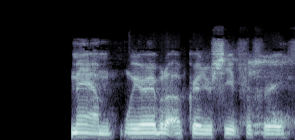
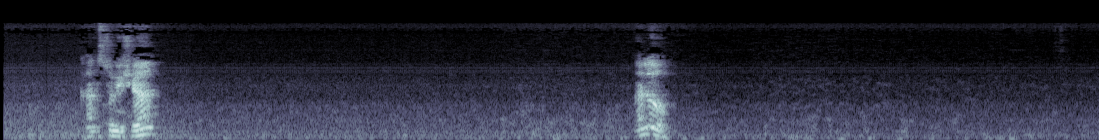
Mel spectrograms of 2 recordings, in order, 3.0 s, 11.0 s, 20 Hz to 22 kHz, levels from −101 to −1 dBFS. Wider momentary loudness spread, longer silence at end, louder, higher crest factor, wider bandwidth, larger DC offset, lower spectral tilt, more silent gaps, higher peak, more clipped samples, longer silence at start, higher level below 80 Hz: second, 7 LU vs 28 LU; second, 0.05 s vs 4.3 s; about the same, -18 LUFS vs -20 LUFS; second, 16 dB vs 26 dB; second, 7.4 kHz vs 11.5 kHz; neither; about the same, -5 dB/octave vs -5 dB/octave; neither; second, -4 dBFS vs 0 dBFS; neither; first, 0.7 s vs 0.3 s; second, -66 dBFS vs -54 dBFS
